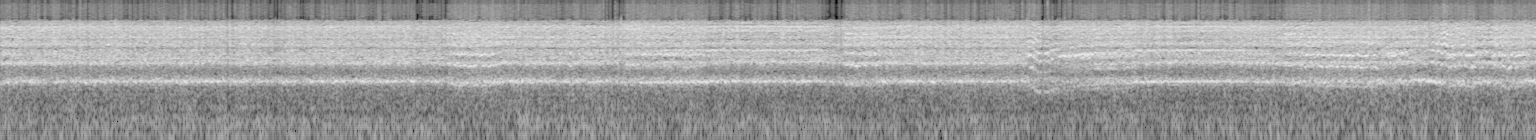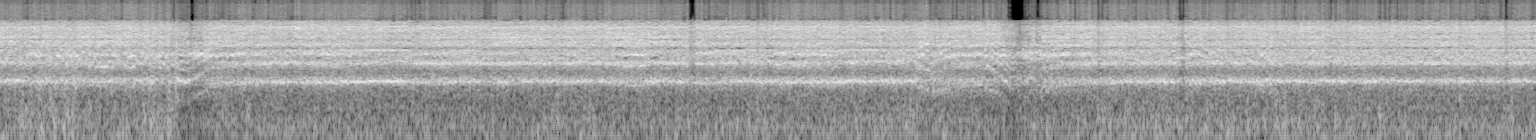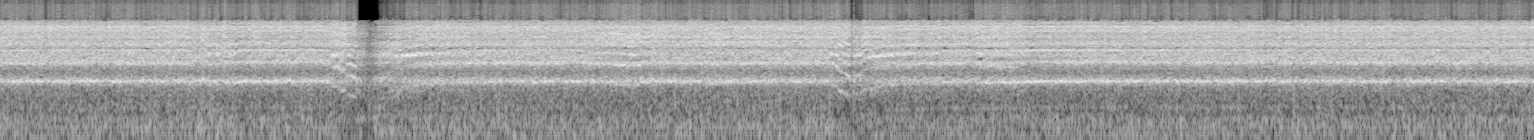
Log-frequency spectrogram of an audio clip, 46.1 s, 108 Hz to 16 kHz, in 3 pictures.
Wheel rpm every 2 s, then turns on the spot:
230, 230, 230, 230, 230, 200, 220, 220, 180, 220, 220, 220, 170, 220, 230, 230, 220, 170, 230, 190, 220, 230, 230.
none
